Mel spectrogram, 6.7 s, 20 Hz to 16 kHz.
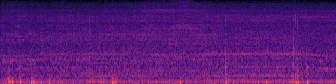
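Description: Toyota 1UZ-FE VVTi V8 idling with its air intake pipe pulled off, a steady hiss of air being sucked into the open intake, while the intake is checked for restriction. A few knocks as the intake pipe and hose are handled, about a second in, about two seconds in and near the end.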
